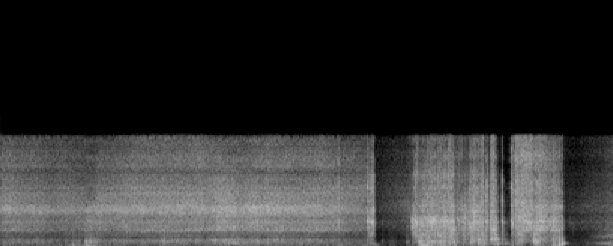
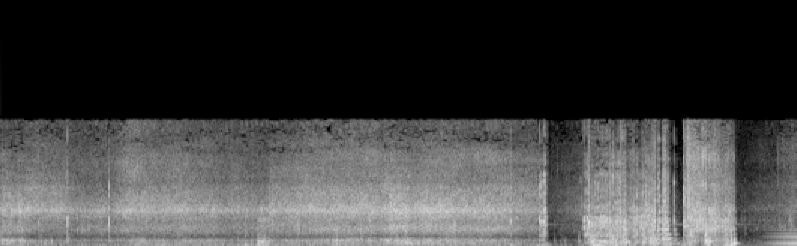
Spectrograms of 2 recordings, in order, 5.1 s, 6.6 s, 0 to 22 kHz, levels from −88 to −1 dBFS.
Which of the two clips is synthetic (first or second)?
first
